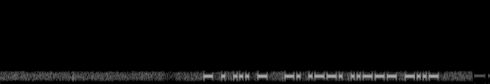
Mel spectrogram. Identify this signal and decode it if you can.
Morse code, heard as a keyed tone, about 40 wpm, 410 Hz. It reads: TEST NP2X
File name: 2016 arrl dx cw / 2016-ARRL-DX-CW-K5TR- - 0-3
